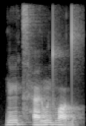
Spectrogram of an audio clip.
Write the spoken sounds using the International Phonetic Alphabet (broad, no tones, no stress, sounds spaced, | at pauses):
ɾ ĩ t͡sʰ æ ɾ ũ d v ɒ d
